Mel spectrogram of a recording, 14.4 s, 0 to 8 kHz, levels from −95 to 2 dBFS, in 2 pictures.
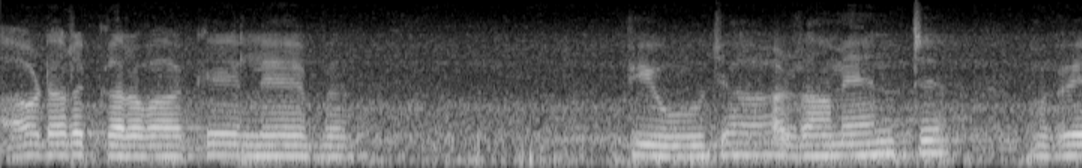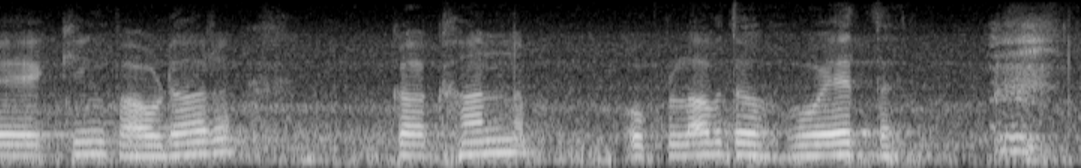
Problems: low volume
